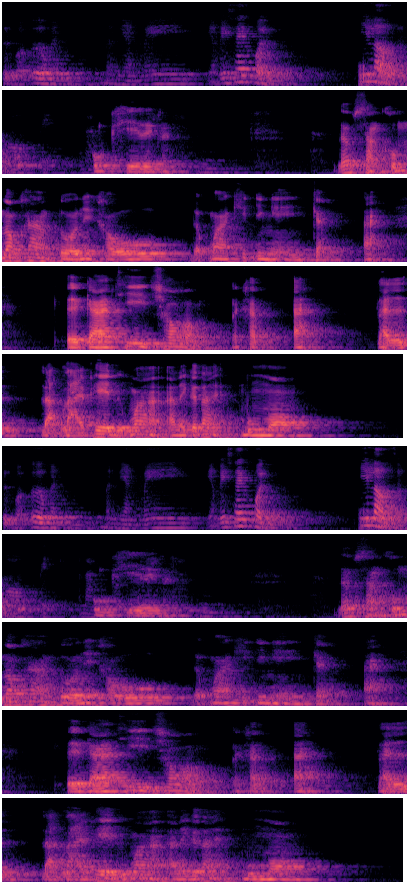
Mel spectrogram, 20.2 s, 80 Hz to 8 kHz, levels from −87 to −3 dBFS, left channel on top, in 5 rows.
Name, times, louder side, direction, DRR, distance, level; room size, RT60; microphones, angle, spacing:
voice 1, 0.0-2.8 3.6-4.3 4.8-5.0 5.4-5.6 6.0-6.2, right 2 dB, 30° right, 1 dB, 0.3 m, -46 dB
voice 2, 5.0-5.8 7.4-9.7 10.0-11.4 11.7-11.9 12.8-14.2 14.4-14.7 15.1-15.2 15.9-16.2 16.6-19.1, left 3 dB, 60° left, 5 dB, 0.3 m, -36 dB
2.9 x 2.3 x 2.6 m, 1.0 s
head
